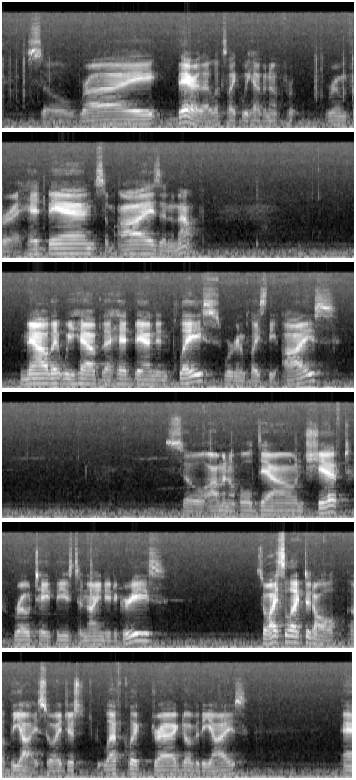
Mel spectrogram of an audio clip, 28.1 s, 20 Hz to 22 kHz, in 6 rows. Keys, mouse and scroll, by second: 4.4 ctrl+Down, 8.6 click, 11.3-14.2 middle drag, 14.2-15.6 drag, 15.6-18.2 right drag, 18.2-20.9 shift+drag, 20.9-25.5 right drag, 26.3-28.1 middle drag.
